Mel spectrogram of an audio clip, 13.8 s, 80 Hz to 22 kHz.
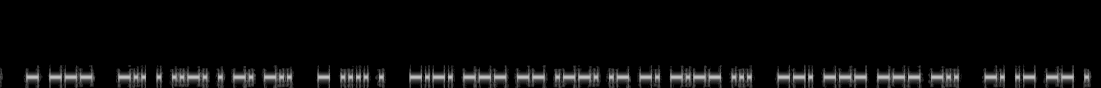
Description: Morse code, heard as a keyed tone, about 25 wpm, 500 Hz. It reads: TO DEFEND THE COMPANYS GOOD NAME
